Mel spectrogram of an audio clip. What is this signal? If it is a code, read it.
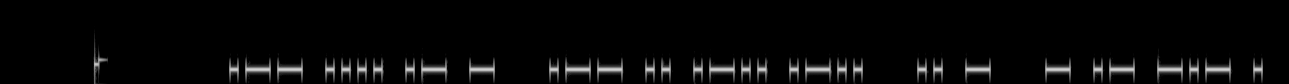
Morse code, heard as a keyed tone, about 15 wpm, 700 Hz. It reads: WHAT WILL IT TAKE
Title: Sentences from Top 1000 Words - Review Part 3 - 15wpm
